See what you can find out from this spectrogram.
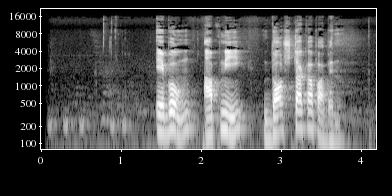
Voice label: male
